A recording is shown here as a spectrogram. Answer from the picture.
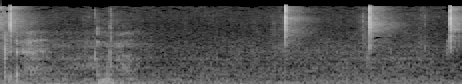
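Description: A few sharp plastic clicks as the removed side plate of a baitcasting reel, with its magnetic brake dial, is handled and turned over, two of them about a second and a half in and just before the end.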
